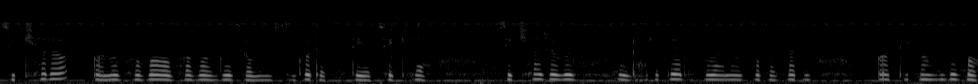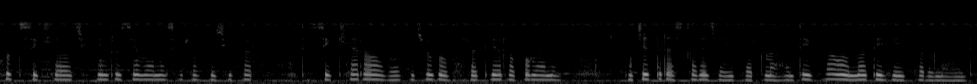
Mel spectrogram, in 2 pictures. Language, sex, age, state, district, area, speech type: Odia, female, 30-45, Odisha, Rayagada, rural, spontaneous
